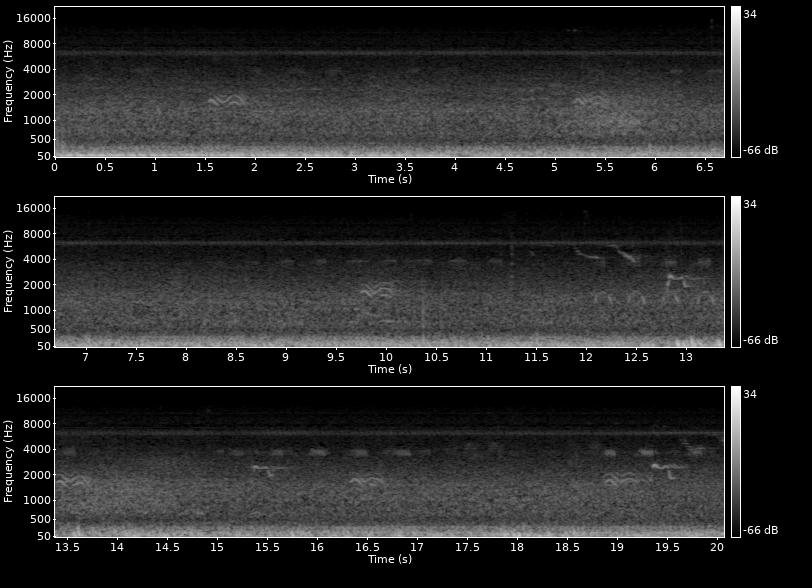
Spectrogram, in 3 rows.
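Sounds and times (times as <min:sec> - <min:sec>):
small birds chirping: 0:08.9 - 0:13.8, 0:14.7 - 0:20.0.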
